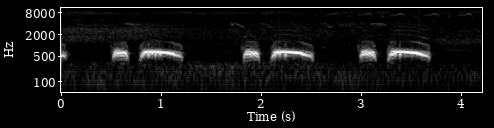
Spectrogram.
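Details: Spotted dove lure call for drawing wild doves into fighting. Three clean phrases, each a short coo then a long, smooth, slightly descending coo, over a soft low rumble.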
